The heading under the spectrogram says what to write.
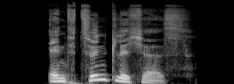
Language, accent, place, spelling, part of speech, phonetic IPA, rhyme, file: German, Germany, Berlin, entzündliches, adjective, [ɛntˈt͡sʏntlɪçəs], -ʏntlɪçəs, De-entzündliches.ogg
- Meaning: strong/mixed nominative/accusative neuter singular of entzündlich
